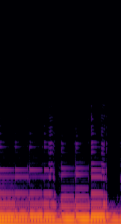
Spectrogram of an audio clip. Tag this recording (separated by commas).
Guitar, Music, Bass guitar, Plucked string instrument, Musical instrument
